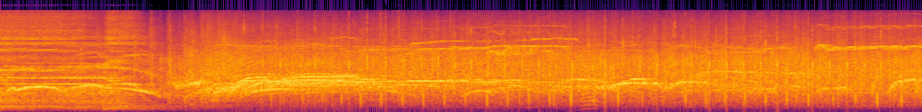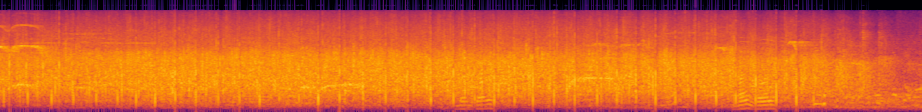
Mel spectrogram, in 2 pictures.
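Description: A full symphony orchestra's last chord cuts off about two seconds in, and the audience breaks into loud, steady applause with scattered cheering, which fades near the end.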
